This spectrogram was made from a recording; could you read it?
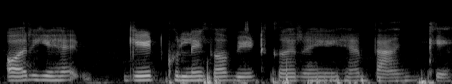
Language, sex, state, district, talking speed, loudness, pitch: Hindi, female, Bihar, Jahanabad, 160 wpm, -29 LUFS, 180 Hz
